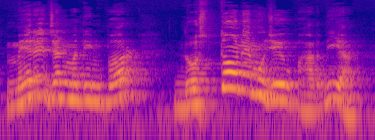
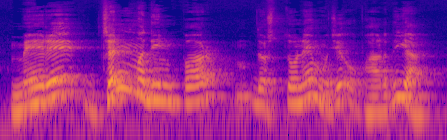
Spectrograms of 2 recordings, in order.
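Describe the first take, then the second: First: The stress is on doston. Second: The stress is on janmadin.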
